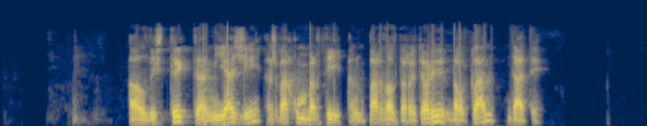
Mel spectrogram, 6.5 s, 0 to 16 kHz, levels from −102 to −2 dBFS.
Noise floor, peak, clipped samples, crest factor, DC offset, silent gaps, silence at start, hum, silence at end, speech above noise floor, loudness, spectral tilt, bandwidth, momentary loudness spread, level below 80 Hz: -60 dBFS; -2 dBFS; under 0.1%; 16 dB; under 0.1%; none; 1.3 s; none; 1.1 s; 44 dB; -17 LUFS; -7 dB/octave; 7.8 kHz; 6 LU; -48 dBFS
